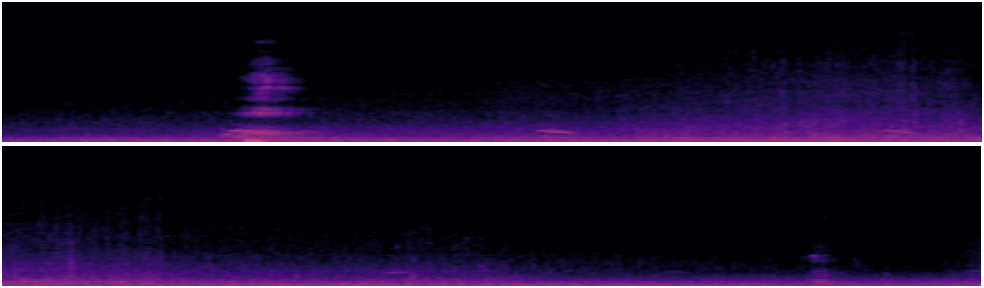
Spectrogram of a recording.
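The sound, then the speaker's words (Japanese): Steady ocean waves wash and rumble continuously at a constant level, with one brief seabird cry early on and no talking. “あとは波の音だけ。”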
